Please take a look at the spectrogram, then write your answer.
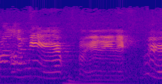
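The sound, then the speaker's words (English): A person imitates a cat, giving a few drawn-out, whiny meows back to back, their pitch sliding up and down, as part of a circle game in which they act like a cat doing a profession. The voice is fairly loud and carries no ordinary speech. “You go into the middle of the circle, and you act like a cat, but you do a profession.”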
